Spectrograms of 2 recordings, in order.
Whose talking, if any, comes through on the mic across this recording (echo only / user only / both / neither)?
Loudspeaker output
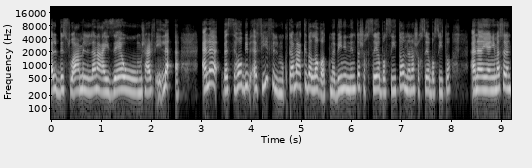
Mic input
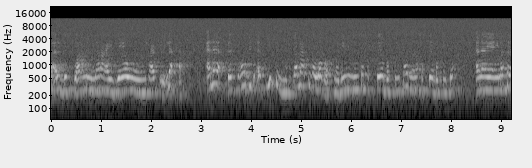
echo only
